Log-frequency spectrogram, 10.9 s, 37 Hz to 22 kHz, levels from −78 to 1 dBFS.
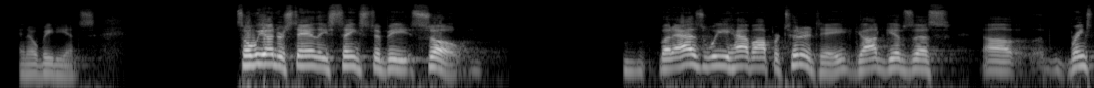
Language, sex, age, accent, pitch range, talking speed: English, male, 40-59, American, 120-155 Hz, 110 wpm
